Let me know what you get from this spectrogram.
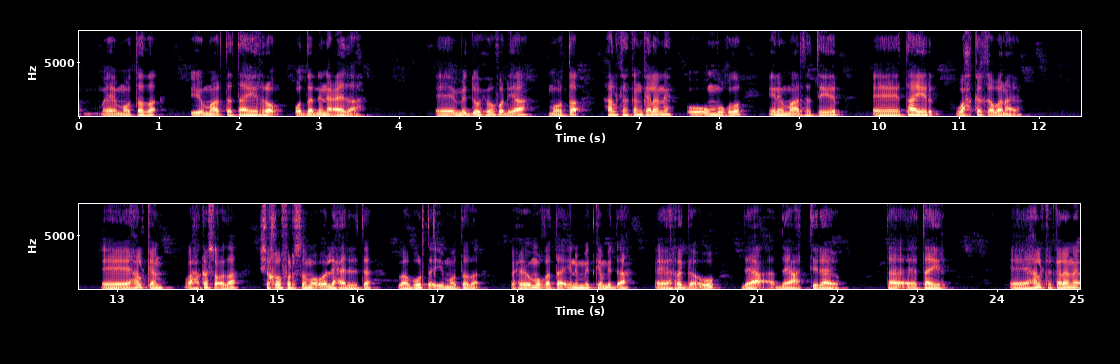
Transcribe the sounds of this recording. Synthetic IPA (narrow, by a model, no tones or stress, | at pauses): ɛːmɔːt̪ʰɐðɐ | ijɔmaːɾt̪ʰɐt̪ʰaːjɪrɔwɑd̪ɐɖɪnɑʕɛːðɐʔɐh | ɛːmɪd̪wʊħuːfɐɖɪjaː | mɔːt̪ʰɐ | hɐlkʰɐkʰɐŋkʰɐlɛnɛʔṵːʊ̰muːqd̪ɔ | ʔɪnɛmaːɾt̪ʰɐt̪r | ɛt̪ʰaːjɪr | wɑħkʰɐqɑβɐnɐjɔ | ʔɛːɦɐlkʰɐnwɑ̰ħɑːkʰɐsɔʕd̪ɐ | ʃɑqɔfɐrsɐmɔʔɔːlɐħɑɾiːrt̪ʰɐ | baːβuːrt̪ʰɐijɔmɔːt̪ʰɐðɐ | wɑħɑjʊmuːqɑt̪ʰaːʔɪ̰nmɪd̪kʰɐmɪd̪ɐ | ɛːrɐɡɐ̰ʔuː | d̪ɛʕd̪ɛʕɑt̪ʰɪɾaːjɔ | t̪ːt̪ʰɐjɪr | ɛːɦɐlkʰɐkʰɐlɛnɐ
